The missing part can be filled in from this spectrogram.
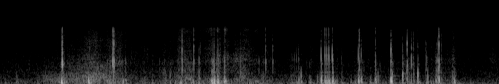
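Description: Irregular gurgles, pops and low rumbles from the abdomen, typical of active bowel sounds.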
